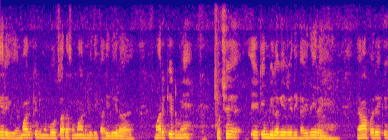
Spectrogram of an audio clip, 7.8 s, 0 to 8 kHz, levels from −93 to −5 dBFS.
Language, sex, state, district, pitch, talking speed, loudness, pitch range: Hindi, male, Haryana, Charkhi Dadri, 155 Hz, 200 wpm, -16 LUFS, 145-160 Hz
